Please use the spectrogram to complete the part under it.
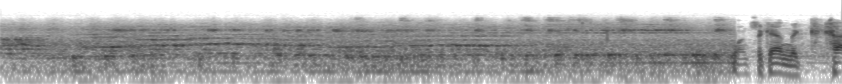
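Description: A group of men chant slowly together in a large echoing hall.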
